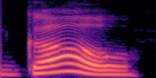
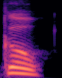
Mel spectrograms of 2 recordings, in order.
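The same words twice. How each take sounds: First: The vowel is drawn out and wavy. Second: The vowel is short and flat. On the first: "you can make it more wavy" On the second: "Instead of saying go"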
